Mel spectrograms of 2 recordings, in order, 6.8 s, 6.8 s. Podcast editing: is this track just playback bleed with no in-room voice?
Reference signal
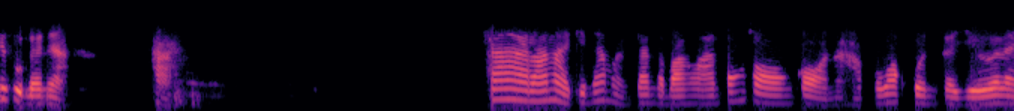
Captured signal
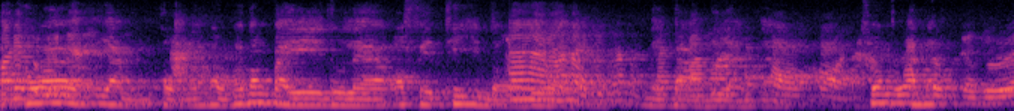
No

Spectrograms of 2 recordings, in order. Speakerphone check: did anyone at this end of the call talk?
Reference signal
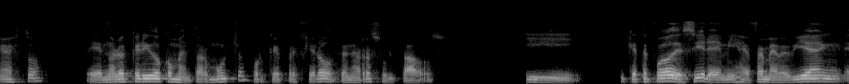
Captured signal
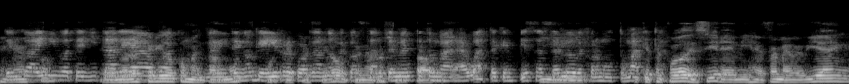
Yes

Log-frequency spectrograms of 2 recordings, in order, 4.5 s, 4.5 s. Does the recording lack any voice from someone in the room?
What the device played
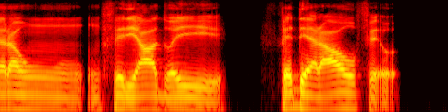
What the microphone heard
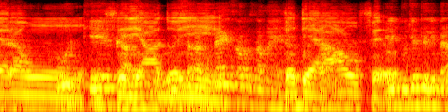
No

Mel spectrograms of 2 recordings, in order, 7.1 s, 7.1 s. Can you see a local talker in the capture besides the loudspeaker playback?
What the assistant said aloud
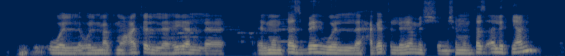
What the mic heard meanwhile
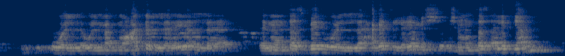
No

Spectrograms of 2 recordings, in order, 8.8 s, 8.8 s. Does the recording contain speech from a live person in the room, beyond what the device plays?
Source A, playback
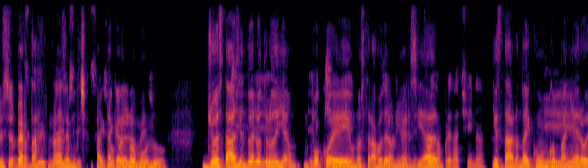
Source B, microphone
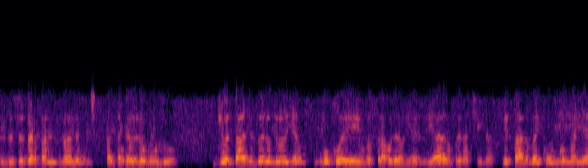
No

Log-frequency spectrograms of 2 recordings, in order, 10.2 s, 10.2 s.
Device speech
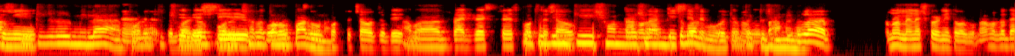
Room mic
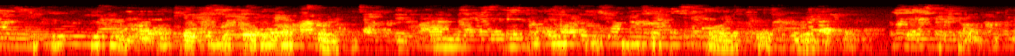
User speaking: No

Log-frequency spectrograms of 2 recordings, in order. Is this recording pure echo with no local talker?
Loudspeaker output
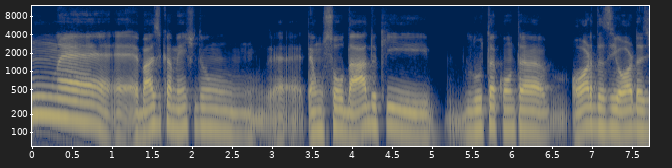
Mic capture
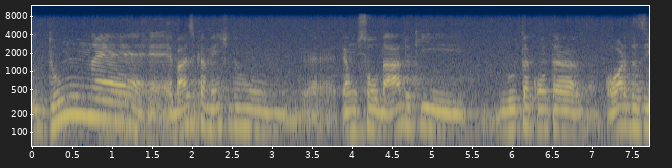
No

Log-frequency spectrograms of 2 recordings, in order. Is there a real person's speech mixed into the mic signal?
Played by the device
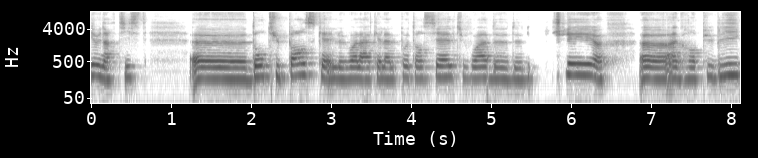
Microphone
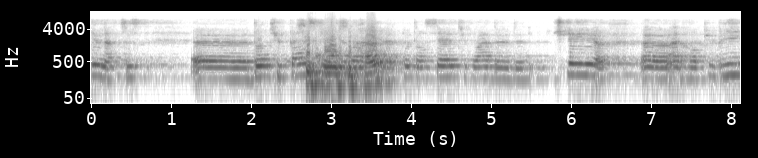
Yes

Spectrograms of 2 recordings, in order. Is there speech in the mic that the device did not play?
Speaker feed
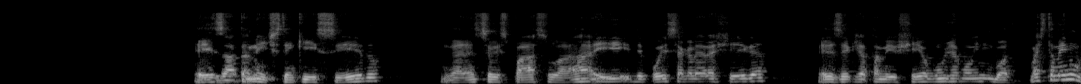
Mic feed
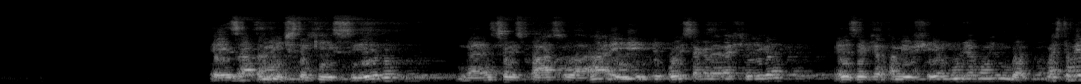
No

